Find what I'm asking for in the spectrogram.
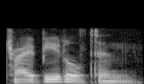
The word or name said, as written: tributyltin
